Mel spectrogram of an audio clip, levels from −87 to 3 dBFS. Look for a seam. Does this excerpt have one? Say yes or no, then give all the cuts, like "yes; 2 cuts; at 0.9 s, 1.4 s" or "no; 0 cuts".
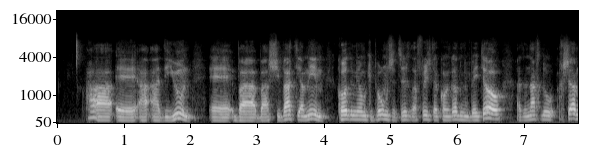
no; 0 cuts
